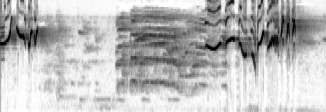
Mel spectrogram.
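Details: Oriental magpie-robin singing in the relaxed ngeplong style, used to prompt untrained magpie-robins to sing: loud, sliding whistled phrases open and close the passage, with a softer, buzzy warbling stretch in between.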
